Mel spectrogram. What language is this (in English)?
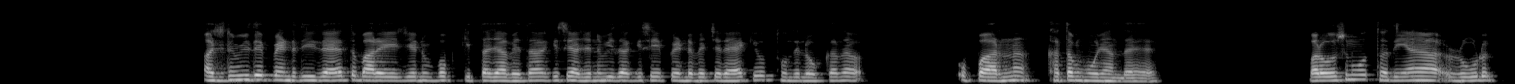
Punjabi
